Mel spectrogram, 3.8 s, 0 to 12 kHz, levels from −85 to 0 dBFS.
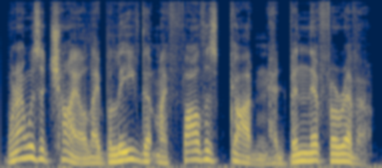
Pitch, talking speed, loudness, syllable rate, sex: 140 Hz, 250 wpm, -16 LUFS, 6.1 syllables/s, male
